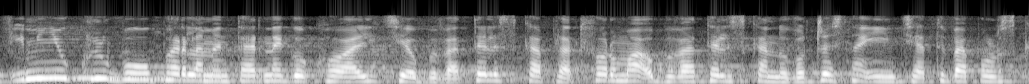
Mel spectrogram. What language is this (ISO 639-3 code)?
pol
